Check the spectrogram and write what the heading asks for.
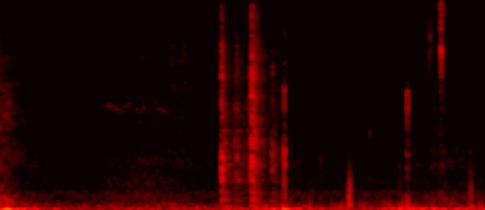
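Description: Faint clicks and light taps of hard plastic graded-card slabs being handled and swapped, a few around two seconds in and a small cluster near the end.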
